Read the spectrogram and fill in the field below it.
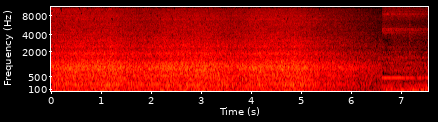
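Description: A passing train rushes by loudly with rolling wheels.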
